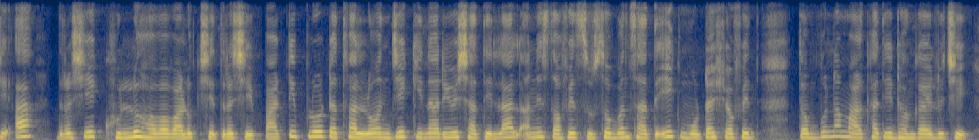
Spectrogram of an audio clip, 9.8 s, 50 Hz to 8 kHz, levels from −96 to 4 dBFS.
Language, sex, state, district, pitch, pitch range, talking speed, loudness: Gujarati, female, Gujarat, Valsad, 240 Hz, 225-255 Hz, 165 wpm, -16 LUFS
